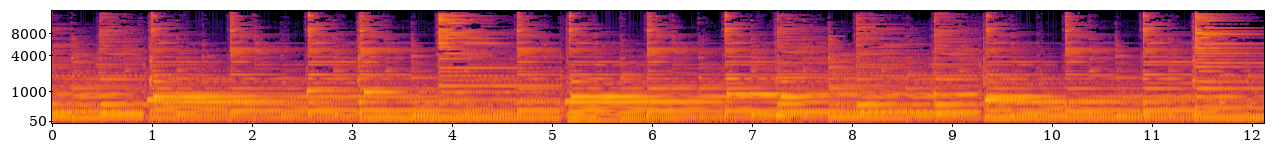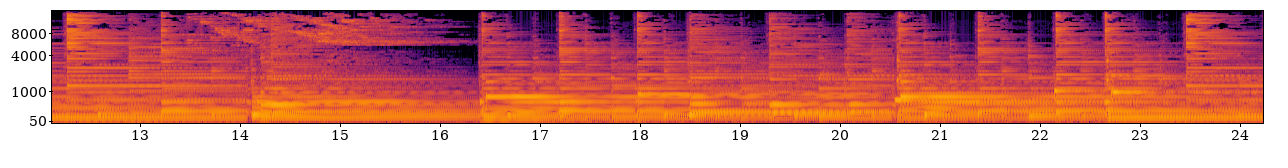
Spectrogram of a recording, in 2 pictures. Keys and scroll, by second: 6.3 ctrl+space, 6.5 ctrl+space, 7.1 p, 11.5 space, 11.7 space, 13.8-14.2 ctrl+space, 23.8 ctrl+shift+[, 24.1 ctrl+].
